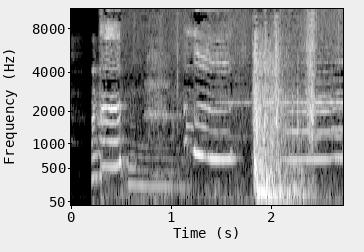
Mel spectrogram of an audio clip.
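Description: impact, door being kicked open

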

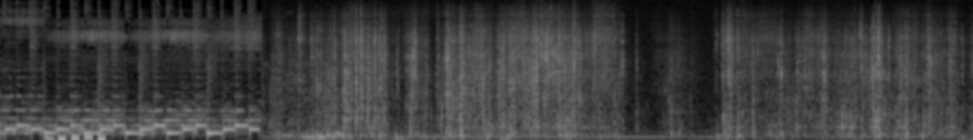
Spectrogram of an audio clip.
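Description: household object, paper bag crinkling

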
